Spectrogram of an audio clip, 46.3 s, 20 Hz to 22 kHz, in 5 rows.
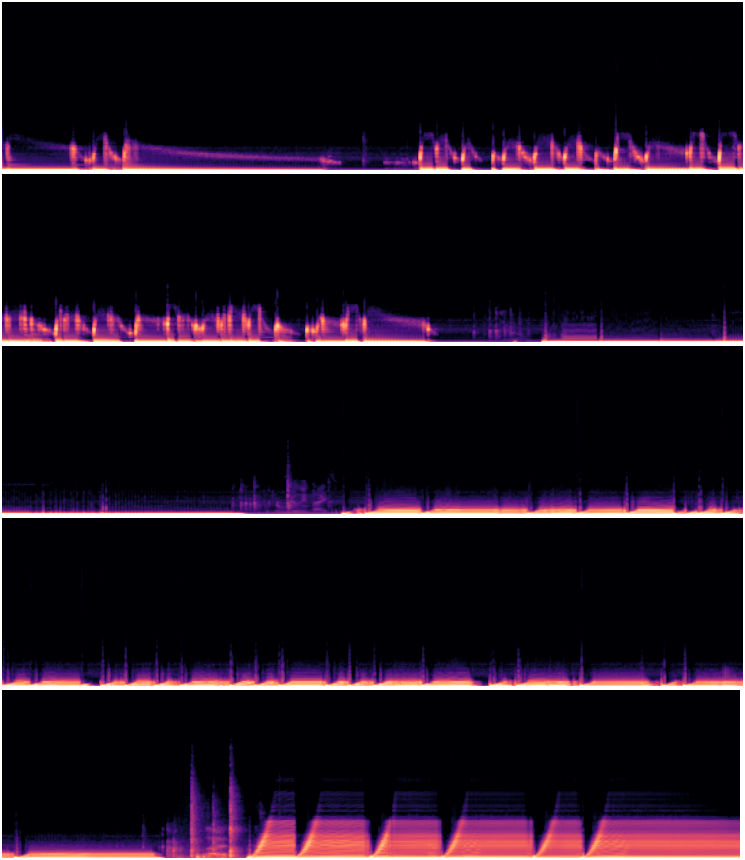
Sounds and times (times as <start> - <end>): Effects unit: 0.0 - 21.8, 22.7 - 39.2, 40.1 - 46.2.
